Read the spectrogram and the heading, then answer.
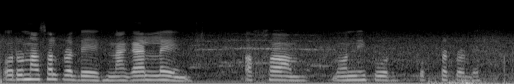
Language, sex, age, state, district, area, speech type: Assamese, female, 30-45, Assam, Nalbari, rural, spontaneous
